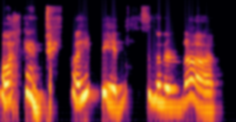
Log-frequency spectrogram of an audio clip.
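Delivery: high, loud, excited gush.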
